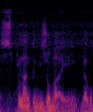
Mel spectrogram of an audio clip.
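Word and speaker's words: σπλαγχνίζομαι: 이 민망이라는 거는, 자, 원어적으로 뭐 이렇게 스플랑크 니조마이라고 발음이 되는데요.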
